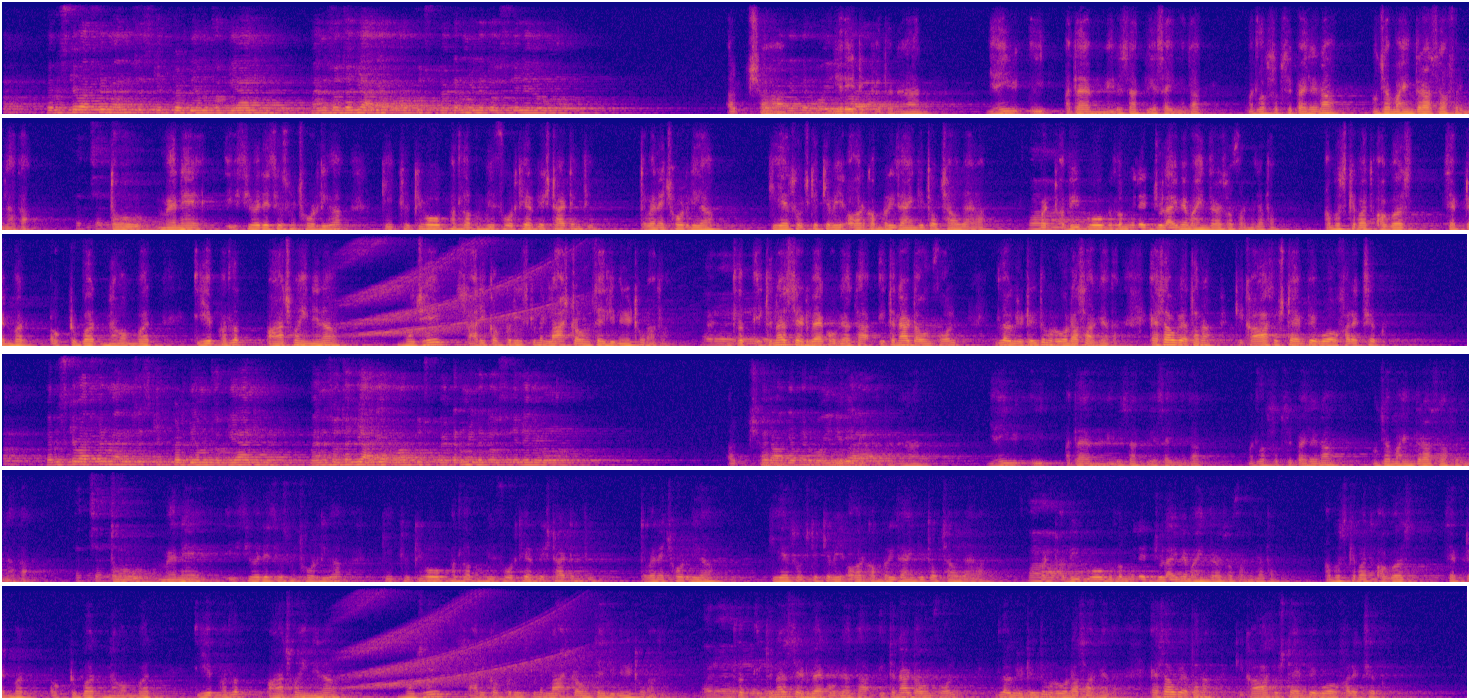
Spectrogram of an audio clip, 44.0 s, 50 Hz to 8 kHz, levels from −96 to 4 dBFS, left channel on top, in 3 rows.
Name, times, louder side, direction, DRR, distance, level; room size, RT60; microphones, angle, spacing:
voice 1, 0.4-2.8 3.1-5.7 7.6-8.7 15.5-15.9 24.9-25.2 36.3-37.1, equal, 75° right, -3 dB, 1.9 m, -35 dB
voice 2, 7.3-7.8 8.3-9.3 9.8-12.0 12.4-13.4 13.7-14.9 15.8-18.1 18.5-20.6 21.1-21.8 22.3-24.5 25.0-27.4 27.9-28.7 29.1-30.8 31.3-32.7 33.3-36.0 36.6-38.9 39.3-43.2, left 4 dB, 65° left, 14 dB, 0.5 m, -32 dB
sound 1, 32.6-35.3, left 1 dB, 5° right, 2.4 m, -47 dB
16.5 x 7.0 x 8.3 m, 2.5 s
head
